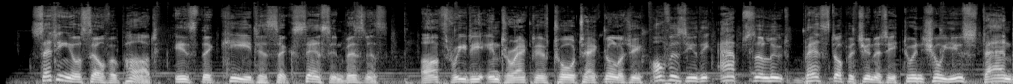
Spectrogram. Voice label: english british voice over male narrator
